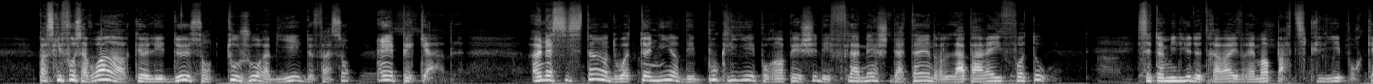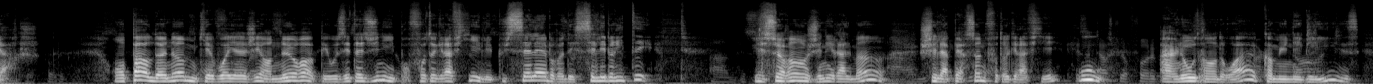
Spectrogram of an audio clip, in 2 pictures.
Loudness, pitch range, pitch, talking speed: -18 LUFS, 130-180 Hz, 150 Hz, 155 wpm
